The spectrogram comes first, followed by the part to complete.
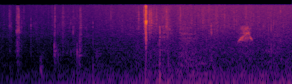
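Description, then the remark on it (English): Soft, steady rain patters in the background, a dense hiss dotted with scattered droplet ticks and one sharper tap; no one speaks. “Yeah, I'm loving this rain because our house smells so smoky, you know, and it's just kind of, it's wetting down the hills and hopefully getting rid of that.”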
